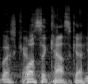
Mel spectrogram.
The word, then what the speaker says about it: Wasikowska: Wasikawa? Wasikowska? I can't say her name. – Wasikowska.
